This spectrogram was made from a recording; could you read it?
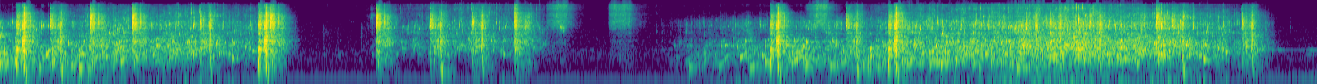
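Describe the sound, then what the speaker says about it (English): Water pouring from a bucket in the video game Minecraft, bursts of splashing, trickling flow broken by short pauses and ending in a longer steady stream. "Another bucket of water."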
